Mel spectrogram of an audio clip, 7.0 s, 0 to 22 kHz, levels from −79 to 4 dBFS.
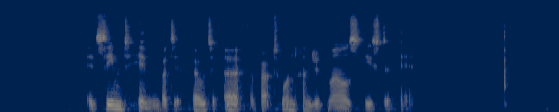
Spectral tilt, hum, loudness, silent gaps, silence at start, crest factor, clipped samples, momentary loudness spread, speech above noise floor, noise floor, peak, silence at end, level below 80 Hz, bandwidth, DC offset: -3.5 dB/octave; none; -39 LUFS; none; 1.1 s; 24 dB; under 0.1%; 21 LU; 49 dB; -89 dBFS; -20 dBFS; 1.85 s; -80 dBFS; 13.5 kHz; under 0.1%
